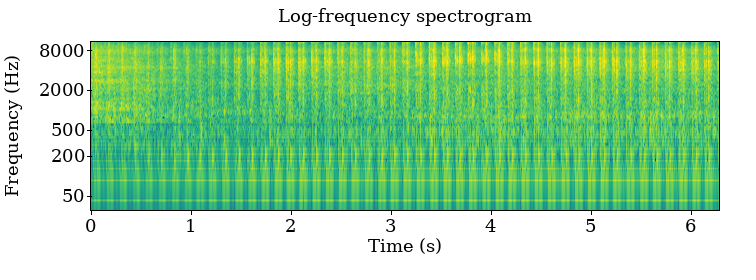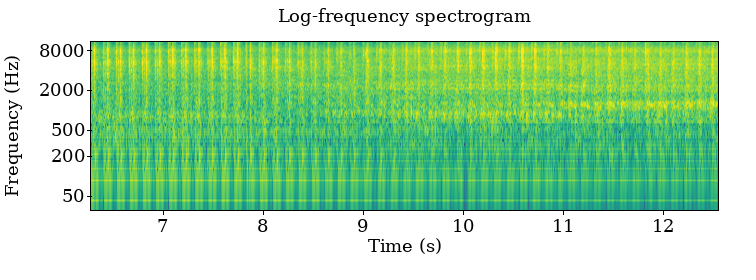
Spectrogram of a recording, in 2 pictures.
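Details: 2007 Hyosung GT650R, heard from the cockpit: rhythmic galloping/grinding pulse, almost four beats a second, at 1,000–3,000 rpm, gone above; occurs clutch in or out, in neutral, after fresh oil change; cause not yet found.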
